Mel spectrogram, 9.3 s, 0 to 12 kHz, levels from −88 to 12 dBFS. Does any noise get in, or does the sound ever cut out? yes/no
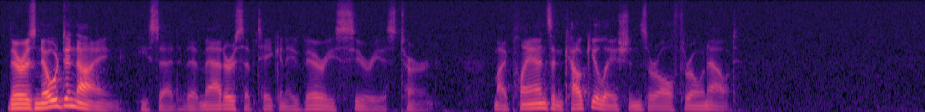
no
